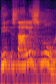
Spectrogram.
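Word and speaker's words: بئس الاسم: Terus bi'salismu. Nah, ini bi'salismu. Ini sudah kita bahas kemarin ya. Bi'salismu itu bisa dibaca bi'salismu, bisa dibaca alismu kalau dimulai.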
